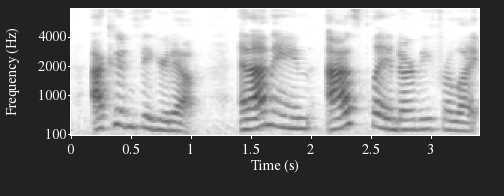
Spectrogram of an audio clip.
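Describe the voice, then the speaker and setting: Bright and sharp in tone, a woman speaks at a fairly quick pace with lively intonation and an animated tone. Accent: American. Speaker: YouTube reaction creator. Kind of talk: casual chat to camera.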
